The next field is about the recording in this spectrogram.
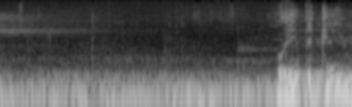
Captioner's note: cave noises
